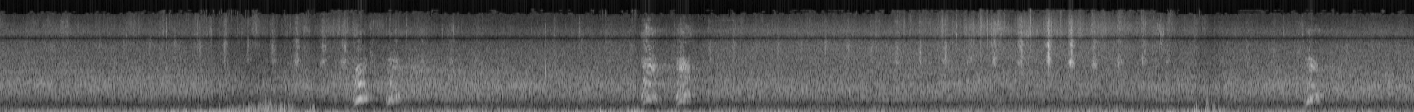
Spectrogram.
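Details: Dogs arguing at a countryside training and boarding kennel in Worcestershire: short sharp barks burst out around a few seconds in, again twice near the middle and once near the end, over a steady low rumbling background.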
